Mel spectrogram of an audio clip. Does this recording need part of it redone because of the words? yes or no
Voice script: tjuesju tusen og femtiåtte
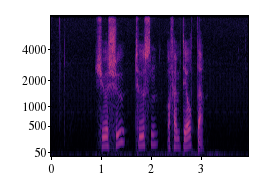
no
